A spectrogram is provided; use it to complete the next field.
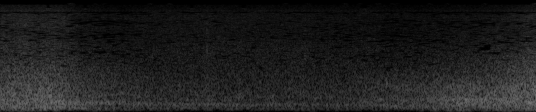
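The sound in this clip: Sea waves washing on the shore, a steady broad rushing roar that swells at the start and again toward the end, with no voices.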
